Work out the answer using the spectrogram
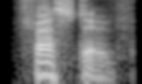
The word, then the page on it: festive: American English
